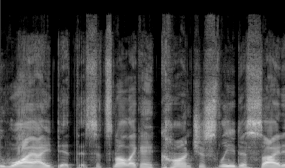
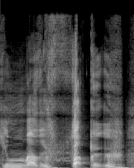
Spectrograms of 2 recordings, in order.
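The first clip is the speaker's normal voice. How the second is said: mock furious curse; 7 semitones higher, 3 dB quieter than usual. Driver curses him for peeing.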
